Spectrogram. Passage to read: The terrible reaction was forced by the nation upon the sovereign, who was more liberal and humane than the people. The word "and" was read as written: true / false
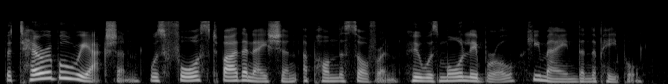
false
